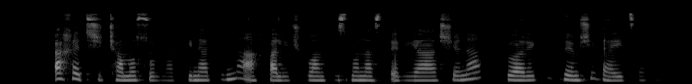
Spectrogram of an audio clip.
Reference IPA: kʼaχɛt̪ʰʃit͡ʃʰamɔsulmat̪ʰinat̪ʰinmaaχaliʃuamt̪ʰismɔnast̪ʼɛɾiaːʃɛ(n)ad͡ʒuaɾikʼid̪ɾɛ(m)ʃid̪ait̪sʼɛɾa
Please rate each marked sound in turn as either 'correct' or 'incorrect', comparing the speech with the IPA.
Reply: correct, correct

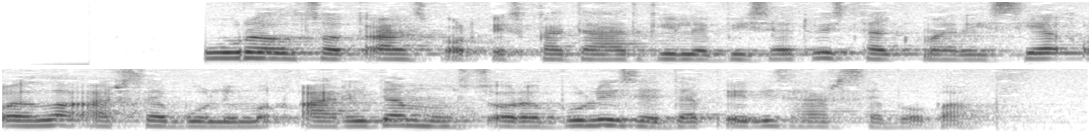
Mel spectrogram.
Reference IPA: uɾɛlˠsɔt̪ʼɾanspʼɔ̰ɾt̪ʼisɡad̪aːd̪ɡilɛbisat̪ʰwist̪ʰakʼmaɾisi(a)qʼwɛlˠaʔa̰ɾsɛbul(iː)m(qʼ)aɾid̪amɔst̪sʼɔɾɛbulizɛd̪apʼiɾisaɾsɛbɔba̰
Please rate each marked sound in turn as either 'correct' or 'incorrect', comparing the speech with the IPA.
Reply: correct, incorrect, correct

